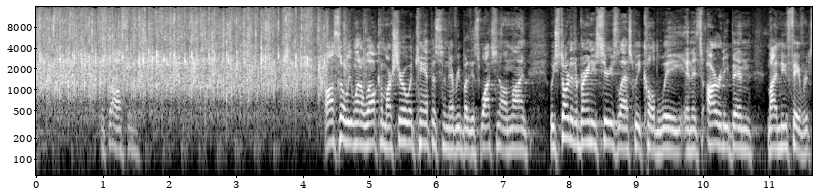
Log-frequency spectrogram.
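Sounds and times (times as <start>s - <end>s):
audience applause: 0.0s - 5.2s
speech: 1.0s - 1.8s, 4.3s - 11.6s.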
